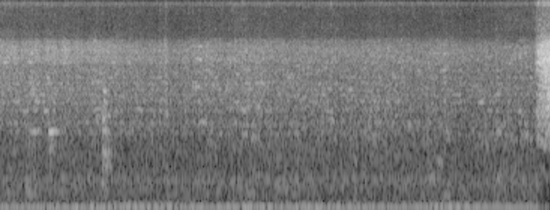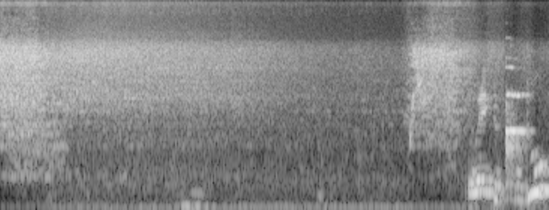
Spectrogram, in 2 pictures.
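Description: Water is poured into a hot pan of tilapia and eggplant curry, setting off a loud sizzling hiss that flares up, holds and fades before a second sharp sizzle near the end.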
